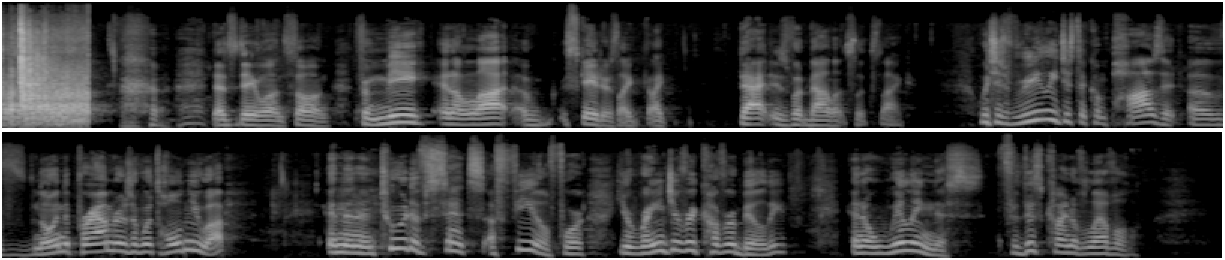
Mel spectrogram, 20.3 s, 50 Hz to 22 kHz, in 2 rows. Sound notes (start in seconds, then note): 1.0 laughs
